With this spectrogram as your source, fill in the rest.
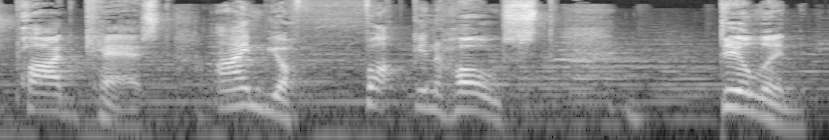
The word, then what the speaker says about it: Dylan: I'm your fucking host, Dylan. It rhymes with Rillin.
